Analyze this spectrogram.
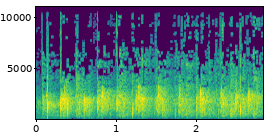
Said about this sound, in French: Merci les musiciens. Tiens, on les applaudit.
